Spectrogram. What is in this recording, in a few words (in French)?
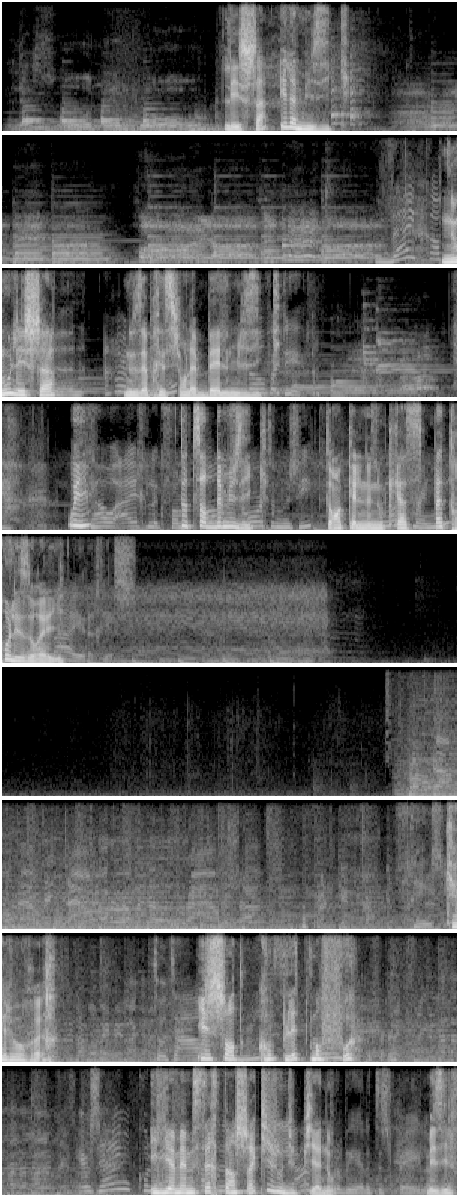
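NARRATION - Documentaire, comédienne; Les Animaux Nettoyeurs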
